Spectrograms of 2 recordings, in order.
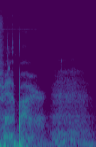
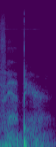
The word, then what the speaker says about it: Vampyr: But I'm pretty sure it's pronounced Vampire, but I call it Vampyr. I'm gonna keep calling it Vampyr.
